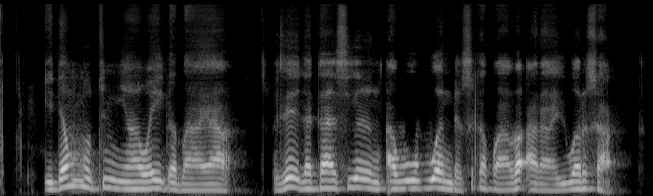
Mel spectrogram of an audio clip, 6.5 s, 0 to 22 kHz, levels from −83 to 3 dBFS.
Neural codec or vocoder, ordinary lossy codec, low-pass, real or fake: autoencoder, 48 kHz, 32 numbers a frame, DAC-VAE, trained on Japanese speech; none; none; fake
